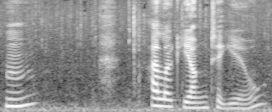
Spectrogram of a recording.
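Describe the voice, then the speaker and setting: A woman's voice: medium pitch, sing-song, takes it slowly, a little mellow, a little hiss or hum. A woman voicing an ancient, seductive furry vampire in an ASMR roleplay, coaxing and genteel with veiled menace. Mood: silky, welcoming. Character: ancient predatory vampire with furry paws, seductive, faux-kindly. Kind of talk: ASMR roleplay addressed to the listener.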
